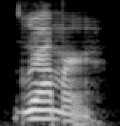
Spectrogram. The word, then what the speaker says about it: grammar: So they often add an extra e sound at the end which should not be done. It should be just an a sound in there like grammar grammar.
